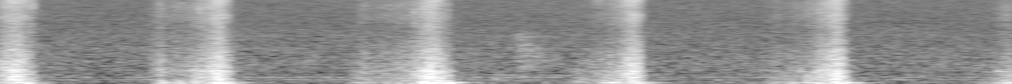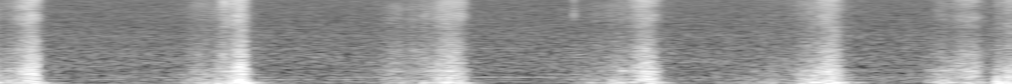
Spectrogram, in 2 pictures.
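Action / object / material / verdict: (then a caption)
scrape / synthetic fur microphone windscreen / synthetic fur / none. Long natural nails scratch and rub roughly with both hands over a fluffy grey and black synthetic-fur windscreen covering a microphone. It makes dull, low, rumbling swishes in steady bursts of about one per second, with quiet pauses in between and very little brightness.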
